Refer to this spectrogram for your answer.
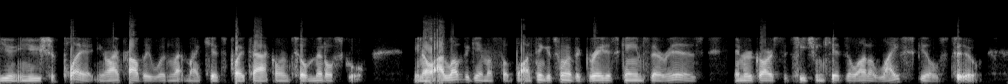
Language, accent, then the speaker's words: English; Austin, Texas, United States; he's from close to where I'm from. I'm from Austin.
